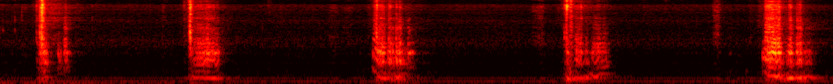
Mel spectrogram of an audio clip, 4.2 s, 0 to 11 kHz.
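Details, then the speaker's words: JCB 260T skid steer HVAC heater blower fan, dirty from poor maintenance: sharp squeaks about once a second over a low hum; the fan drags, doesn't spin freely and barely turns even on high speed. "if you can hear that noise that squeaking noise that's no good"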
